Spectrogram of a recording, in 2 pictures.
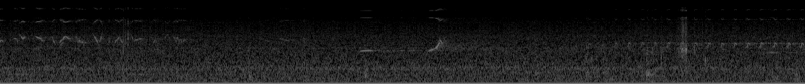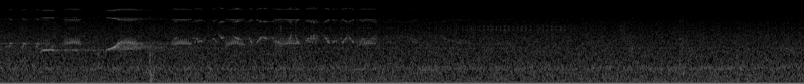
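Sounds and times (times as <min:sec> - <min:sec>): steady background hiss: 0:00.0 - 0:16.0
birds calling: 0:05.9 - 0:12.8.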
